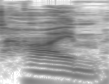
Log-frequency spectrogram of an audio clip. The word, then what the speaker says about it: Haim: Columbus did but guess what his name is pronounced Haim its name that's amazing he's very Jewish it's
